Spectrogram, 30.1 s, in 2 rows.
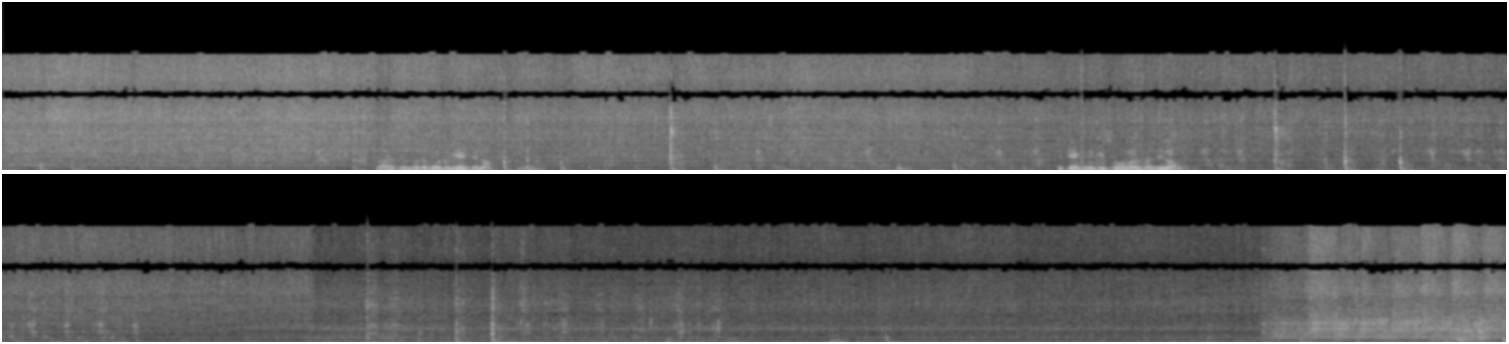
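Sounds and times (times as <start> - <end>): paste sizzling in hot oil: 0.0 - 30.0
spoon scraping metal pan: 3.0 - 16.5, 18.7 - 22.3.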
